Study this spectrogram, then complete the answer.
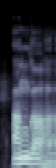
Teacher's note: और अंग के दो उच्चारण स्थान कौन कौन से हो गए, एक तो कै वर्ग के साथ कंठ और दूसरा नासिका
